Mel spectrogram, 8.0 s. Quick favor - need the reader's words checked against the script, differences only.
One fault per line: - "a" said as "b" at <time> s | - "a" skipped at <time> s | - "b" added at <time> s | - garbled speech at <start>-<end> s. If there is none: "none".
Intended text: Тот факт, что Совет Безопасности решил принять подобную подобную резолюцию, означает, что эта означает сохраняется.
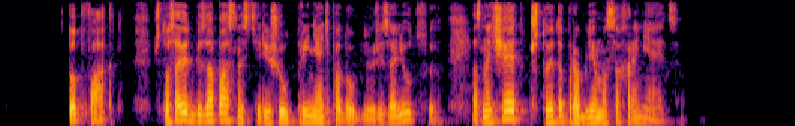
- "подобную" skipped at 3.7 s
- "означает" said as "проблема" at 5.6 s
